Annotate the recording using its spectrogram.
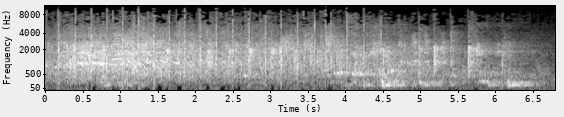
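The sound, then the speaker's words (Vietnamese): A crowd bursts into sustained applause, dense overlapping claps filling the whole stretch and thinning slightly toward the end, with a few sharper individual claps standing out. “Rồi cho xin quốc gia một tràng pháo tay.”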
